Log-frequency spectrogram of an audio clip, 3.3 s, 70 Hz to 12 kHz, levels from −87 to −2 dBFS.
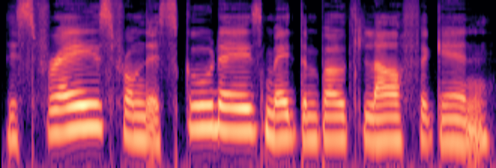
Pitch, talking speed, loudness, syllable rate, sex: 195 Hz, 200 wpm, -17 LUFS, 4.1 syllables/s, female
